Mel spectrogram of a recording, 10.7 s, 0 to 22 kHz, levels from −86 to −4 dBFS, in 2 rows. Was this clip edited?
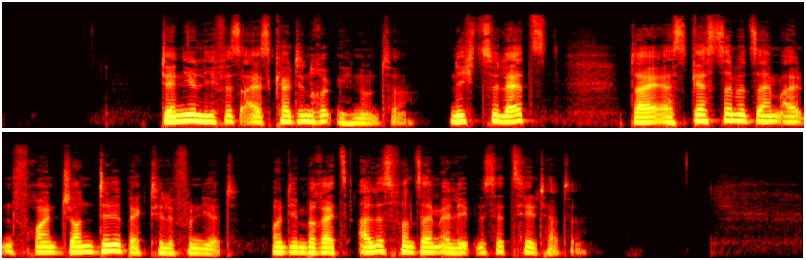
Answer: no; 0 cuts

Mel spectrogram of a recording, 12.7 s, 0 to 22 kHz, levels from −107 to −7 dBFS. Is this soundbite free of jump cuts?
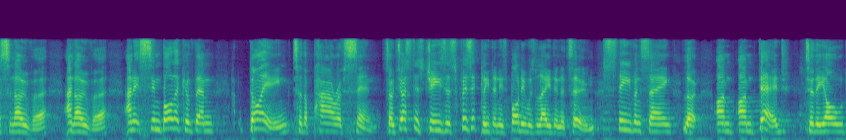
no; 6 cuts; at 1.1 s, 5.7 s, 7.4 s, 9.1 s, 9.6 s, 11.0 s

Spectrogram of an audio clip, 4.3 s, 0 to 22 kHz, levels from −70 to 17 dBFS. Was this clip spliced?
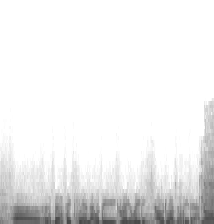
no; 0 cuts

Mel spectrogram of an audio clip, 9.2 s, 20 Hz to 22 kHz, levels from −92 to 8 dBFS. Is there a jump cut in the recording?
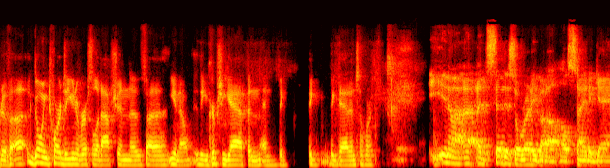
no; 0 cuts

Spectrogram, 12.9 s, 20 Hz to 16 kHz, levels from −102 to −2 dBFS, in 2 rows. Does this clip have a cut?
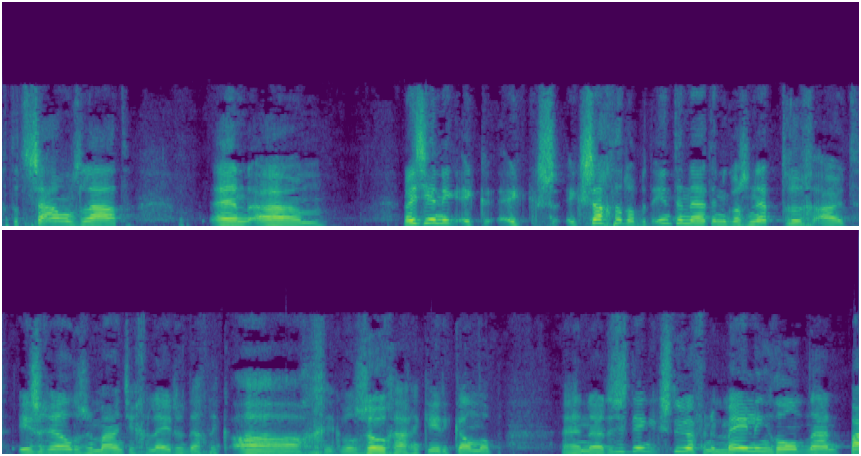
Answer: no; 0 cuts

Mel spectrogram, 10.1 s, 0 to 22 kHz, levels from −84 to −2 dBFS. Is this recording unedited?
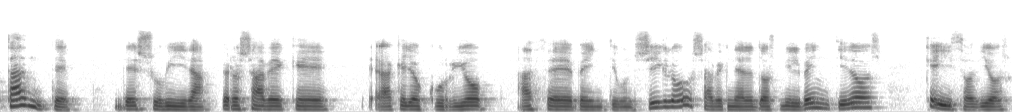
no; 2 cuts; at 2.2 s, 7.3 s

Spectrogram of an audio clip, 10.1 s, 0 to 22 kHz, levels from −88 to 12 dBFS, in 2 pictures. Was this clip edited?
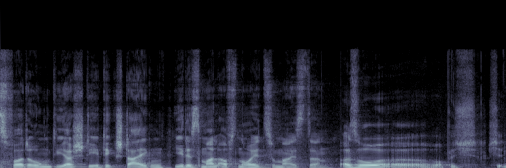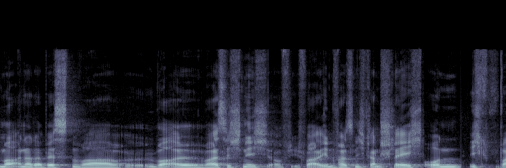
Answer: yes; 2 cuts; at 1.7 s, 4.8 s

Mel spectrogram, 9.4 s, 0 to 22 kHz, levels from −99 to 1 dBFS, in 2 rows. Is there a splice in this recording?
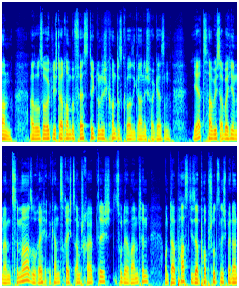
no; 0 cuts

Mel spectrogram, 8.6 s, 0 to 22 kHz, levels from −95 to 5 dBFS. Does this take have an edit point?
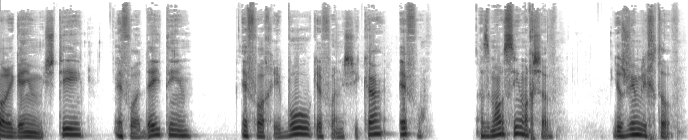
no; 0 cuts

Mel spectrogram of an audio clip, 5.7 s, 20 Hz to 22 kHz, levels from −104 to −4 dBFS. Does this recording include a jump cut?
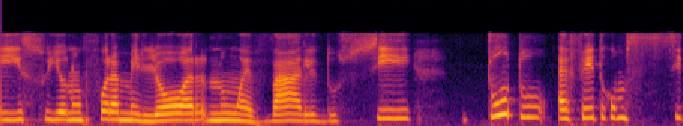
yes; 1 cut; at 4.6 s

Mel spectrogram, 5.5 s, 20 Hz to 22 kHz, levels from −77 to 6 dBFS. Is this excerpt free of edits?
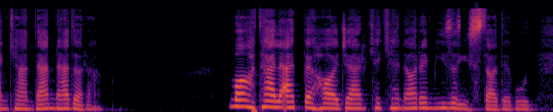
no; 1 cut; at 4.6 s

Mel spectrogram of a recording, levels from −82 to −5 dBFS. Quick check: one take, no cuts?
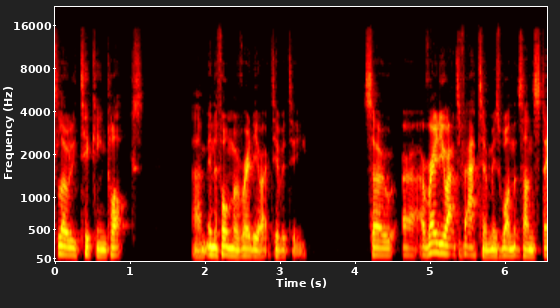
yes; 0 cuts

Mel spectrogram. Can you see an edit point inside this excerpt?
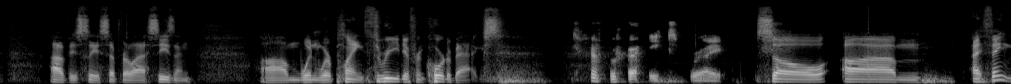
no; 0 cuts

